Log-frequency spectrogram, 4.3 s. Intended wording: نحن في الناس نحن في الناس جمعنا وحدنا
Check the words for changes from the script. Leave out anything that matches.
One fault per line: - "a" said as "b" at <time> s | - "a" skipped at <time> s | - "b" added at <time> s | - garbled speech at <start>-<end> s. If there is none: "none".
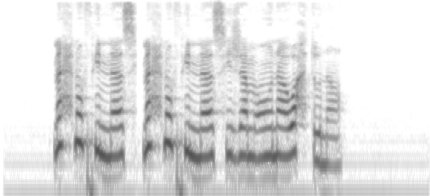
none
